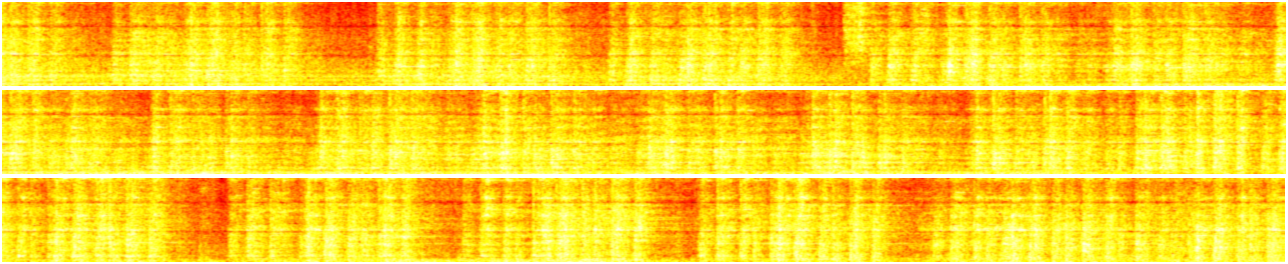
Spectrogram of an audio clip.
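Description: Freight cars, tank cars and covered hoppers, rolling past close by: a steady loud rumble and clatter of steel wheels on the rails, with brief lulls every few seconds.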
